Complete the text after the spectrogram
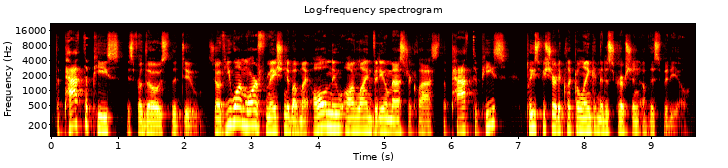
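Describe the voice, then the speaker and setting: A man's voice: mid-range voice, expressive, fairly quick, few pauses. A man hosting his own channel, giving relationship advice in an emphatic solo talk and repeating key phrases for stress. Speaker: relationship coach and channel host.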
